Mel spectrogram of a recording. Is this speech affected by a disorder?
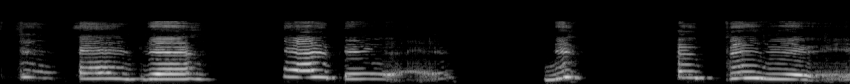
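Yes: cerebral palsy.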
